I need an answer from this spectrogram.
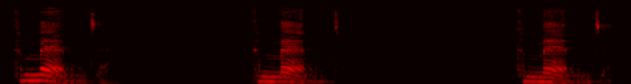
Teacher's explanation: o after c is pronounced as schwa command and the stress is on the second syllable on m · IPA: /kəˈmend/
